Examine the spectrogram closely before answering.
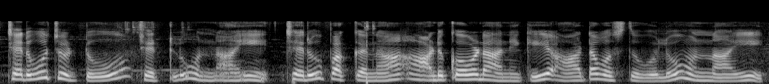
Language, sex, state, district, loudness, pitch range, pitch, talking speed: Telugu, female, Telangana, Hyderabad, -16 LUFS, 180-235 Hz, 205 Hz, 80 wpm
